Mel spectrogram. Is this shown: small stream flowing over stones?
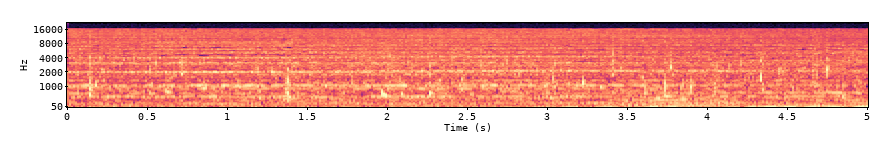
yes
